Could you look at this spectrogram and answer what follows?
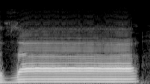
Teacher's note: ذال الف زبر ذا، خالی الف سے پہلے ذال پر زبر ہے، الف مادہ ہے، ایک الف کے مقدار یعنی 1 سیکنڈ لمبا کریں گے۔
